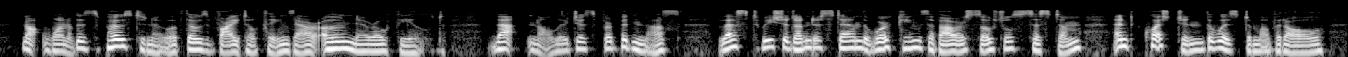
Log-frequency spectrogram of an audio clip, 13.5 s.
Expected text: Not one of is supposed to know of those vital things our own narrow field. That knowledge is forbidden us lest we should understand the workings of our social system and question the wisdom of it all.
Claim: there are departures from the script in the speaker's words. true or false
false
